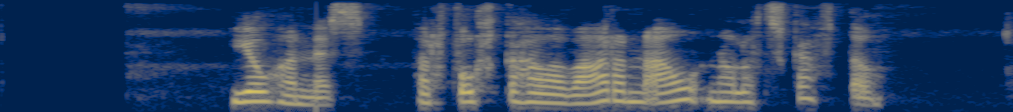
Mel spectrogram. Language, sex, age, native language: Icelandic, female, 40-49, Icelandic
